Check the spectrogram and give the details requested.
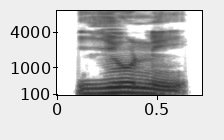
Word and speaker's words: university: not how it's written when you pronounce University you notice that it's uni it sounds like Y and Y is a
